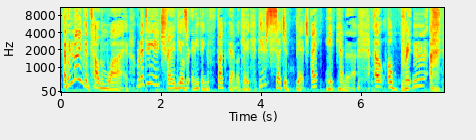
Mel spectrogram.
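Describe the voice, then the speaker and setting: A man's voice: high voice, huge pitch swings, brisk, darkish tone, breathy edge, exaggerated voice. A man doing a catty teenage girl president. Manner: valley-girl drawl, full of "like".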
